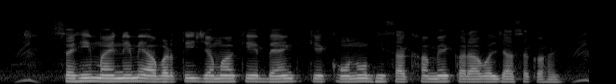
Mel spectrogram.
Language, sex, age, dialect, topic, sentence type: Magahi, male, 25-30, Western, banking, statement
